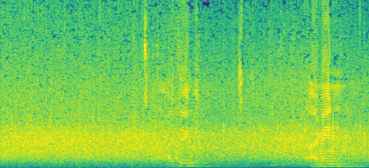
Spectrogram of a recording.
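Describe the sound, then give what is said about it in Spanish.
Steady, dense applause from many hands clapping continuously for several seconds on a tennis court, with Carlos Alcaraz among those applauding, and a couple of brief voices rising above the clapping. “Mira cómo aplaude Carlos Alcaraz sonriendo, el heredero que no quiere ni mucho menos coger la corona del rey aún.”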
